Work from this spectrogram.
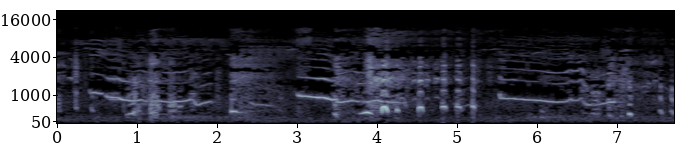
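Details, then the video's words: Dogs at play, voicing drawn-out wavering whines and moans that rise and fall, broken by short yips and clicks, with a pause between bursts. "Dogs masti 🤣 funny life sare dogs masti kr rhe h"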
